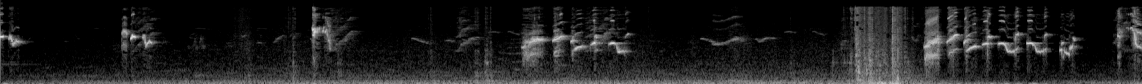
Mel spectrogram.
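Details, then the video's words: Oriental magpie-robin lure song meant to rouse a kept rival bird into singing and tail-fanning; scattered short whistled phrases separated by quiet gaps, a brief rustling burst near the end, low steady hum underneath. "suara pancingan burung Kacer"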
